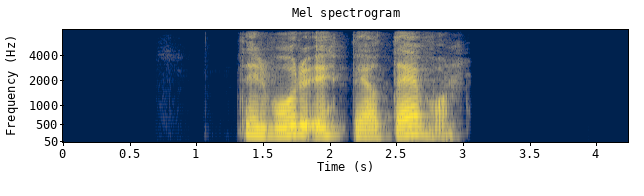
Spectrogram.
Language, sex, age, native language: Icelandic, female, 30-39, Icelandic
